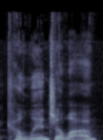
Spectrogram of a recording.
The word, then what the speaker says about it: calendula: that one in here because we both thought that it was pronounced that way and then later on um growing that particular flower I came to find out that was not how you said it so calendula it sounds so much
